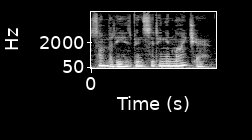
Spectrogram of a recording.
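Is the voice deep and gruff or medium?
medium. It is said in a medium, ordinary voice.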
